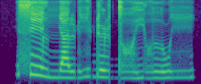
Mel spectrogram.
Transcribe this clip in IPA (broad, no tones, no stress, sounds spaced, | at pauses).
s e l ɲ a l ɽ i̤ ɖ ɯ ɭ d ɔ̤ j o̤ l w i̤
